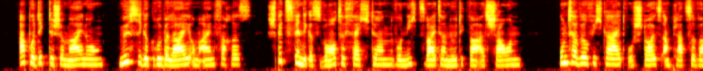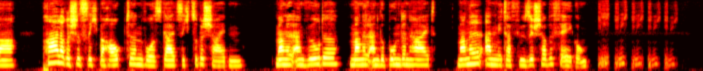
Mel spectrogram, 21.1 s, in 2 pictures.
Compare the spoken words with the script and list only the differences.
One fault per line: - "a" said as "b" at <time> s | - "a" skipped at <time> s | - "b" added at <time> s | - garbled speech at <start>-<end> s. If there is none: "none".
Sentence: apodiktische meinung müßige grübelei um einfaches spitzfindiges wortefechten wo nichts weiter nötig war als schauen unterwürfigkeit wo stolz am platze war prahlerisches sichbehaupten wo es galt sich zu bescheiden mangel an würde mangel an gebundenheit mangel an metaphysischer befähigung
none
